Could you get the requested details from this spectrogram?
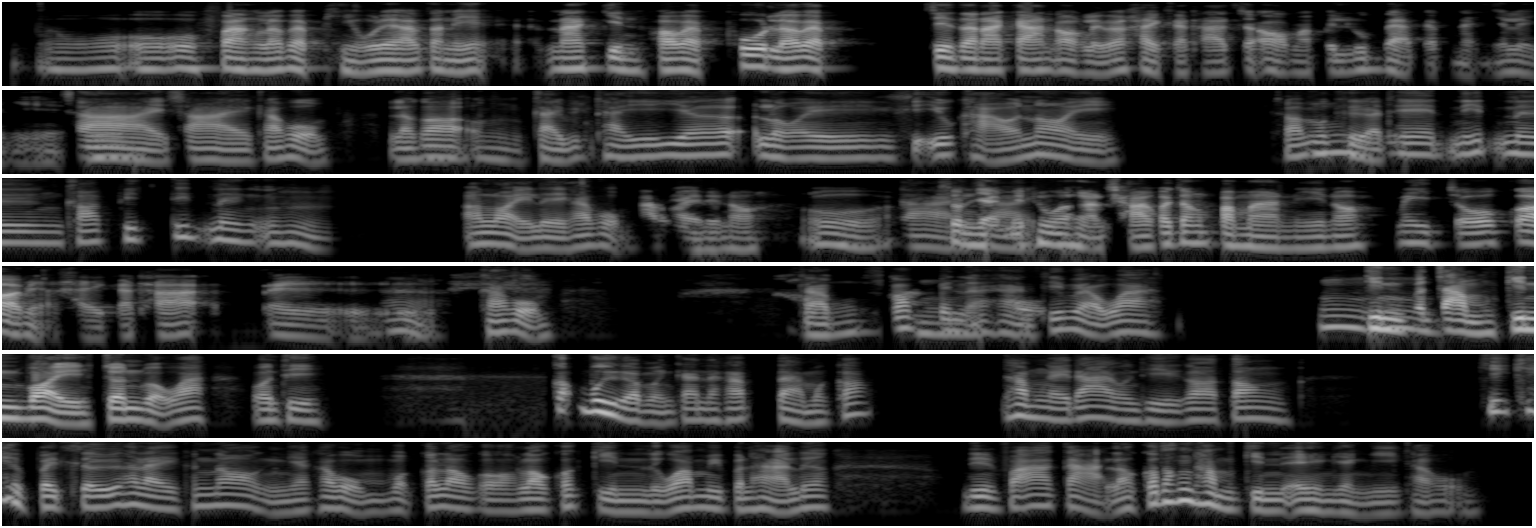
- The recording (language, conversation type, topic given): Thai, unstructured, คุณคิดว่าอาหารเช้ามีความสำคัญมากน้อยแค่ไหน?
- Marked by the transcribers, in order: tapping; other background noise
